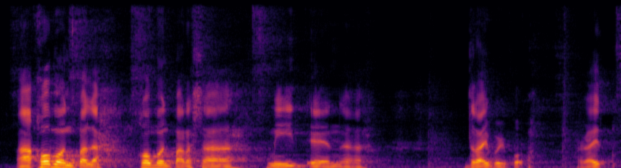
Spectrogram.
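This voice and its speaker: Over noticeable background noise, a man with a medium pitch and ordinary pitch variation speaks very slowly with long, frequent pauses. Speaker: real estate agent giving property tours. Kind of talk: walkthrough property tour. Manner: speaks minimally, restrained.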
